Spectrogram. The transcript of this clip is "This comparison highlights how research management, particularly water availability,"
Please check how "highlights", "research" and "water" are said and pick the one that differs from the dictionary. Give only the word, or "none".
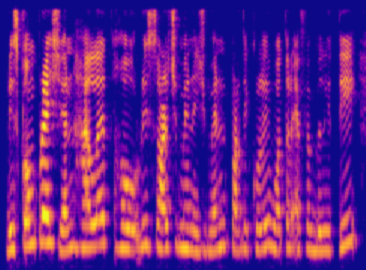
highlights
